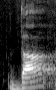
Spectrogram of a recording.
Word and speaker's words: the: Article का प्रयोग करेंगे तो हमें यहाँ पे द एंड नहीं बोलेंगे, दी एंड बोलेंगे।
